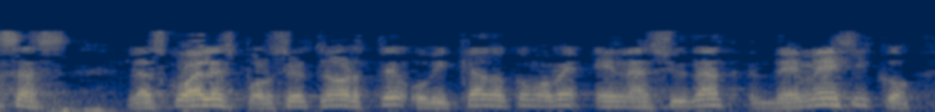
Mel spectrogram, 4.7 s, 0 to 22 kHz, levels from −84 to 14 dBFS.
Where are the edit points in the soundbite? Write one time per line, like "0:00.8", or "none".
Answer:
0:01.2
0:01.6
